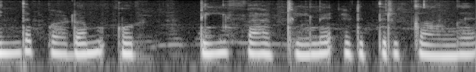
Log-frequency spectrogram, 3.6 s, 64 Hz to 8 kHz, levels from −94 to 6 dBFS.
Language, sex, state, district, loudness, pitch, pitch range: Tamil, female, Tamil Nadu, Nilgiris, -16 LUFS, 225 Hz, 210-230 Hz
